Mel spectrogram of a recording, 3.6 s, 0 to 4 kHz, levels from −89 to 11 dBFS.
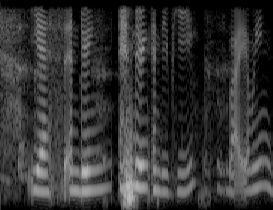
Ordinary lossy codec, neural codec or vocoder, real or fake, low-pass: none; none; real; 3.6 kHz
